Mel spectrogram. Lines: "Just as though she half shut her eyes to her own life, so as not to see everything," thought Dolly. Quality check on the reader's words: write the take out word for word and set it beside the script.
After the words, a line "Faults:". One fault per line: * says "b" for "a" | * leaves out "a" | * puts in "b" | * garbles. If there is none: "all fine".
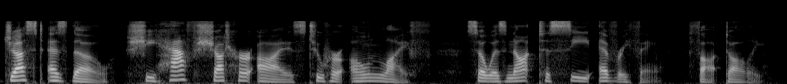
"Just as though she half shut her eyes to her own life, so as not to see everything," thought Dolly.
Faults:
all fine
